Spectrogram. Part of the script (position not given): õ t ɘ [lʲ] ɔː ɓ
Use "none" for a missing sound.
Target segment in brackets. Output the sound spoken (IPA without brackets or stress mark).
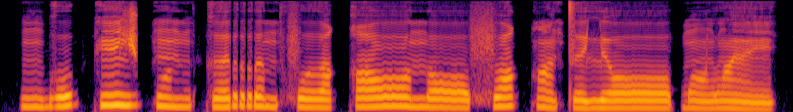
lʲ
